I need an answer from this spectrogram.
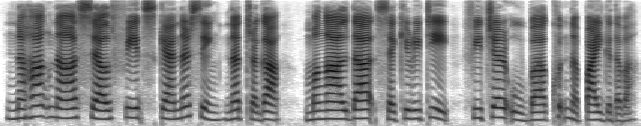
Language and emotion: Manipuri, neutral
